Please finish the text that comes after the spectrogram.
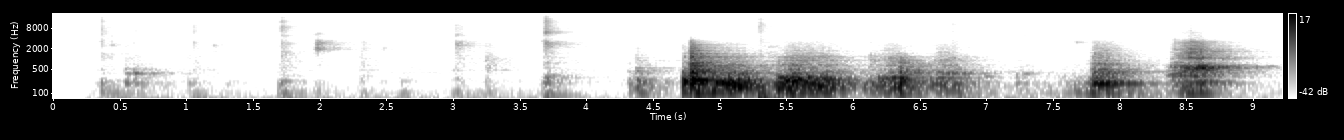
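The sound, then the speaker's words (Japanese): Faint taps and clicks at first, then water pours and splashes in several loud bursts as someone seated facing a mirror is rinsed off in a bath, with brief pauses between the pours. “それではお流ししますね。”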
